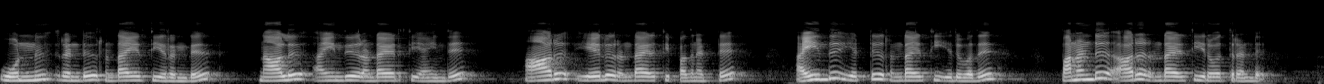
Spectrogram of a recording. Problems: none marked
